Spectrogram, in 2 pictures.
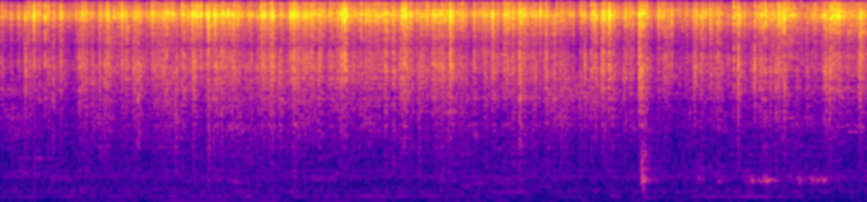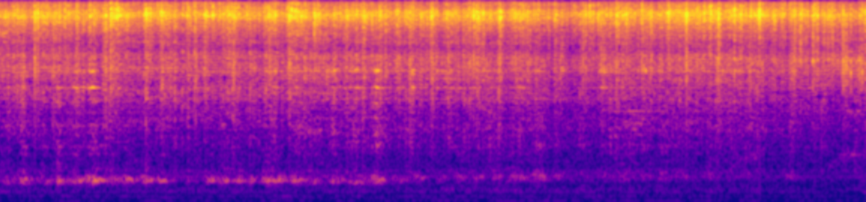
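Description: Moong-dal and vegetable batter roti frying on a flat nonstick pan over a low gas flame: a steady sizzle with fine crackling, and one light knock about five seconds in.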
